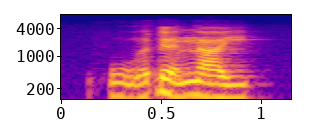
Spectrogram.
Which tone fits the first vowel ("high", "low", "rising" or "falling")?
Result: rising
